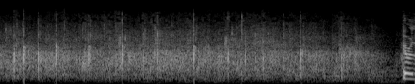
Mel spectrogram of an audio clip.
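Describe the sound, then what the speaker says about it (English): An awards-ceremony audience claps for the category judges at an agricultural innovation awards event, a steady, dense round of applause lasting several seconds before fading, with a voice starting up at the very end. "So what about a round of applause for the judges in this category?"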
